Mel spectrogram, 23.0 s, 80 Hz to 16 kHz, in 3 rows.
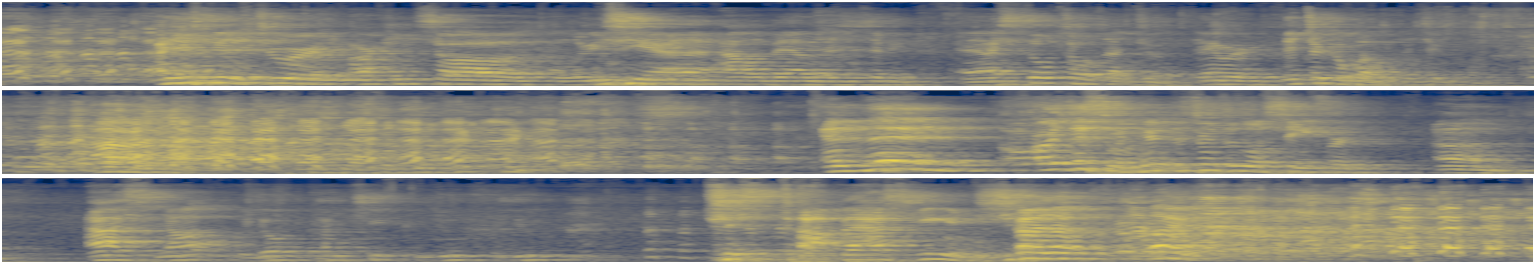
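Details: Adult man who lost 80% of his tongue to cancer, with a permanent articulation disorder after partial glossectomy.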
